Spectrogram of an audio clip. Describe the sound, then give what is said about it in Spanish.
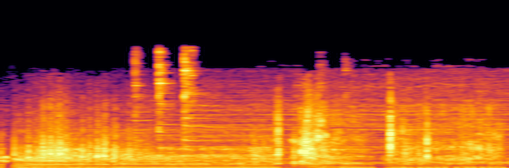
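Menacing animal growls rumble low and continuously, a deep sustained snarl that holds steady for several seconds before briefly breaking, layered over dense, rough background noise. “se volvió extrañado, dispuesto a comprobar si aquellos amenazantes gruñidos venían de la alforja donde había depositado al cachorro.”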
